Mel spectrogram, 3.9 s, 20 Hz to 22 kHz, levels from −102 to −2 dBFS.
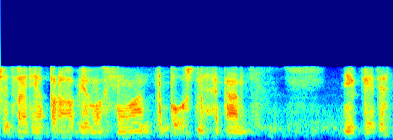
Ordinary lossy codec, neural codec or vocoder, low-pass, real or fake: none; codec, 16 kHz, 4 kbps, FreqCodec, smaller model; 3.6 kHz; fake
